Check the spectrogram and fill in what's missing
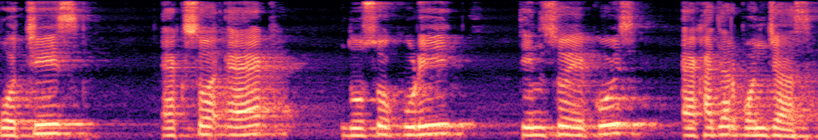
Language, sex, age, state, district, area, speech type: Bengali, male, 60+, West Bengal, Purulia, rural, spontaneous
